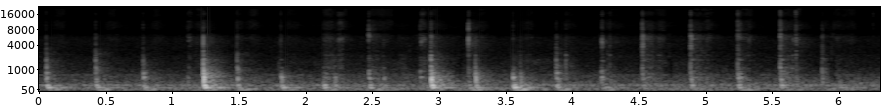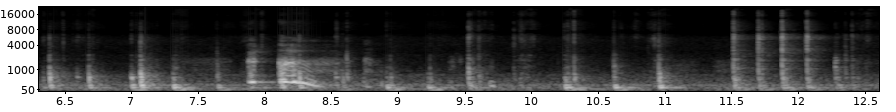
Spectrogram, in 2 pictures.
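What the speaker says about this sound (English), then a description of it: "I'm going to run my knife across it." A knife chops through clumps of biscuit dough into small pieces in a quick, uneven run of close taps and thuds on a board, steady for about twelve seconds with a brief scrape midway.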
